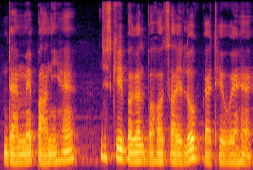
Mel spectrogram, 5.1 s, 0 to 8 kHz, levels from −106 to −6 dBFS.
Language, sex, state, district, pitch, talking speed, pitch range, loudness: Hindi, male, Bihar, Patna, 100 Hz, 140 wpm, 95-120 Hz, -18 LUFS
